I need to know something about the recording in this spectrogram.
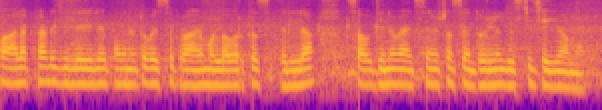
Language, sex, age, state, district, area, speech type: Malayalam, female, 60+, Kerala, Alappuzha, rural, read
